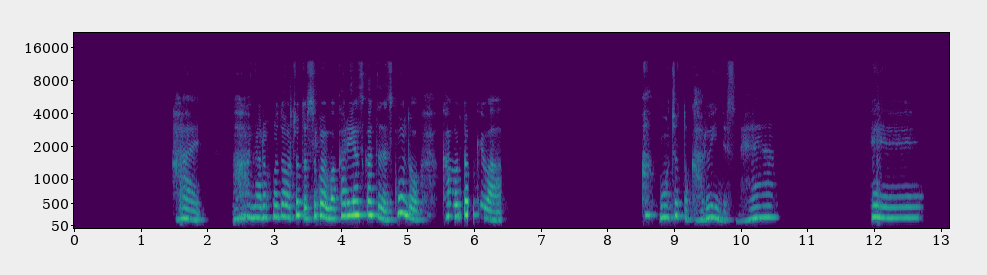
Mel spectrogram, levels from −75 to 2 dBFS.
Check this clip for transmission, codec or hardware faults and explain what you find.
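Nothing wrong turns up anywhere in this speech recording.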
